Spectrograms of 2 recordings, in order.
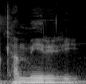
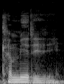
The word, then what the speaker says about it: Kamiriri: No, the way I know how to say it, it's Kamiriri. Kamiriri.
